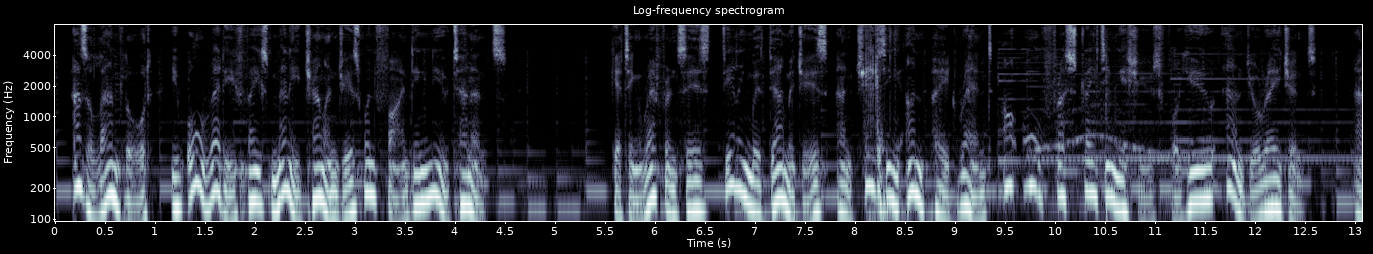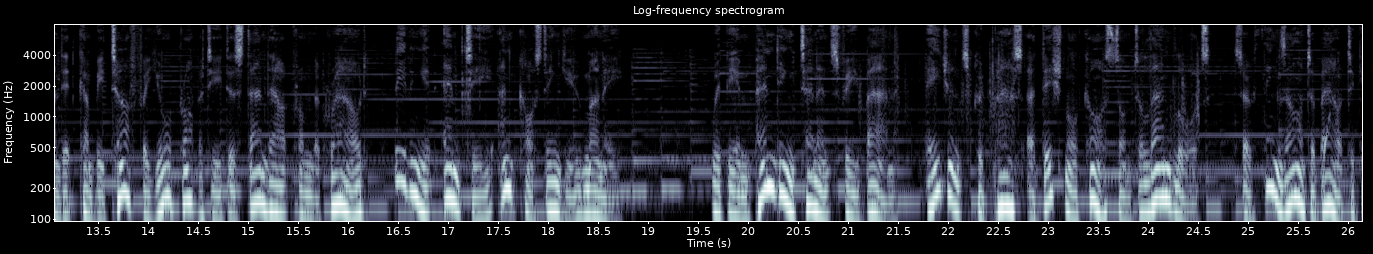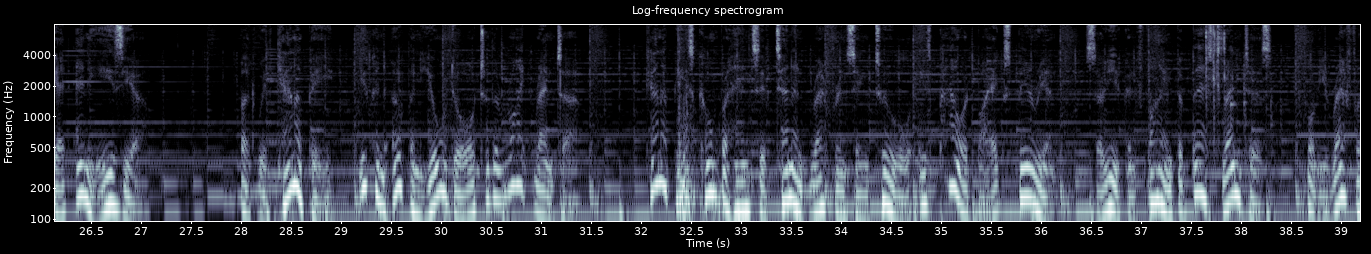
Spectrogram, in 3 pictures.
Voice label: British Voiceover Explainer Animation; CANOPY INSURANCE APP; LANDLORD

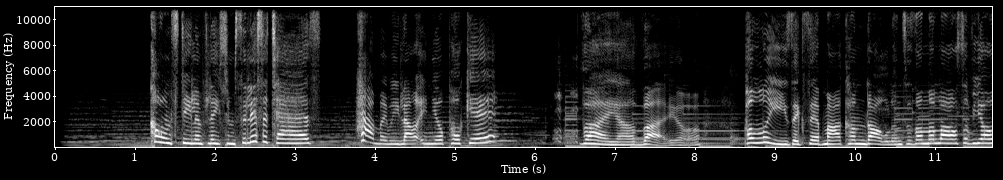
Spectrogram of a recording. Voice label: Animation Reel

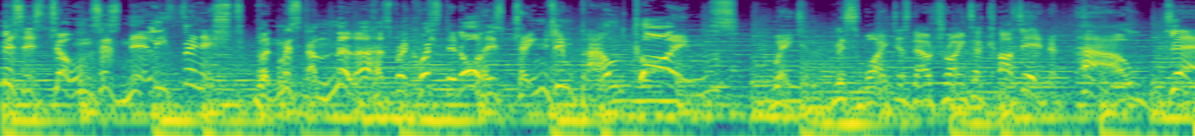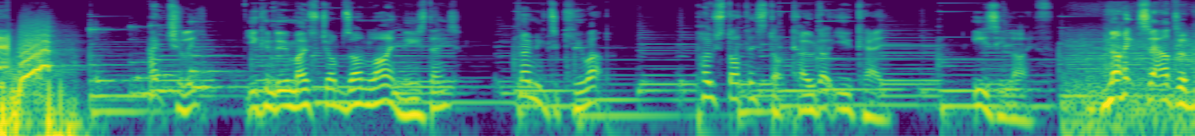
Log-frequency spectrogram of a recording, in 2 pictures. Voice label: commercial voice reel

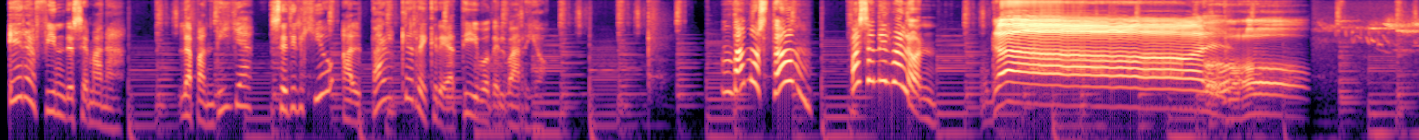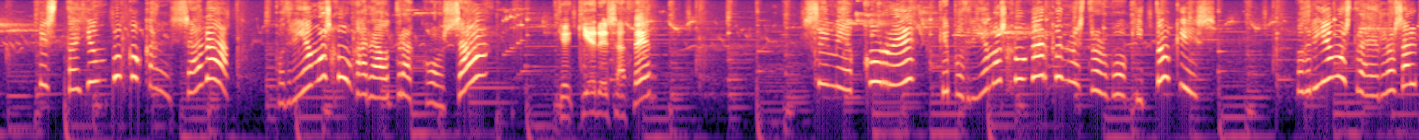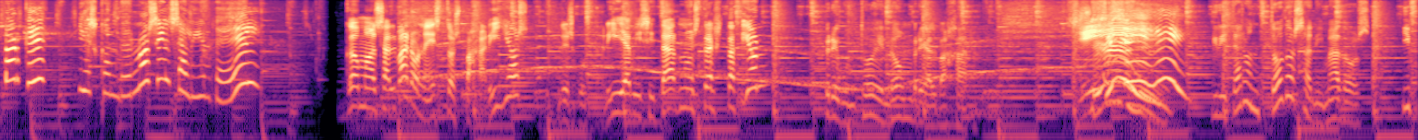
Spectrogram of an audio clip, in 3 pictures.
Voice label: CHARACTERS CHILDREN FAIRYTELLS

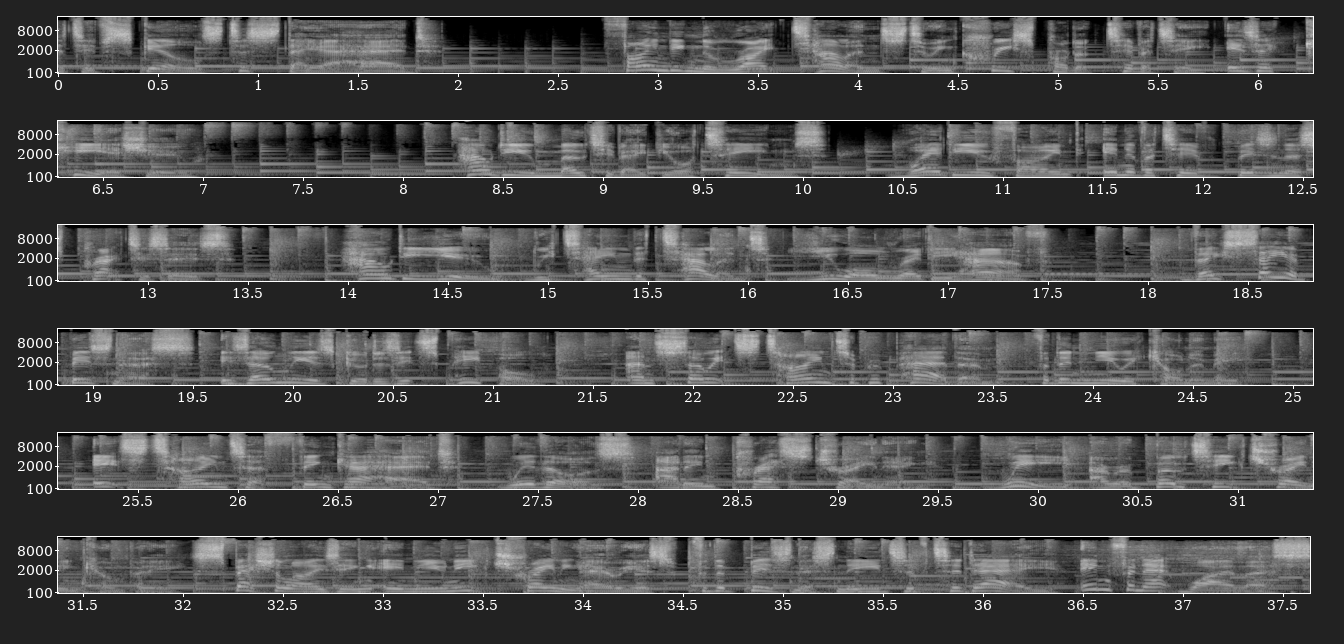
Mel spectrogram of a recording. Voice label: Corporate

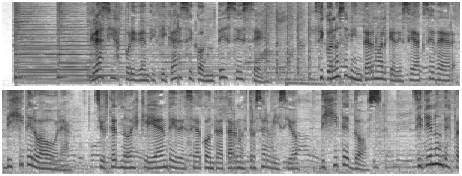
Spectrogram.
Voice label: Spanish telephone IVR

